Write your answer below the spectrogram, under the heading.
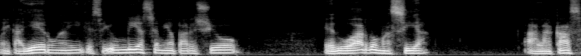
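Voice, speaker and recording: Speaking at a fairly slow pace, a man has a medium pitch and a dark, mellow tone. His intonation is fairly even, and the recording is very clean with a silent background. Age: 60s. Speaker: actor. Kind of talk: interview. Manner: halting.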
